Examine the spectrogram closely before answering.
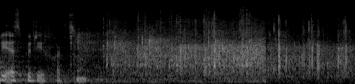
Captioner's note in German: Beifall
